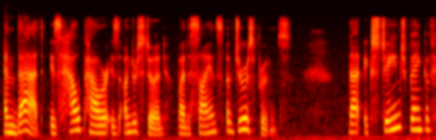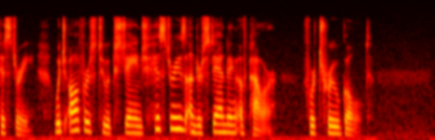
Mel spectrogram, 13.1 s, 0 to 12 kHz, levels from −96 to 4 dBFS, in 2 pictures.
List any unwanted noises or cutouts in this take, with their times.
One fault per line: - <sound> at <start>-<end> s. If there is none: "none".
none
